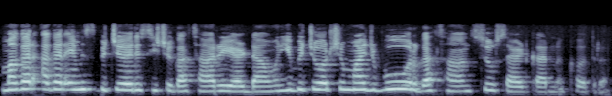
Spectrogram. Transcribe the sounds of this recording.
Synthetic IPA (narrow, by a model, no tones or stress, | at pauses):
mɐɡɐɾɐɡɐɾemisbit͡ʃəːɾisit͡ʃʰiɡɐt͡sʰãːnɾiɐɖaːwunjibit͡ʃoːɾt͡ʃʰimɐd͡ʒbuːɾɡɐt͡sʰaːnsuːsaːjɖkɐɾnɐkʰəːt̪ɾɨ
